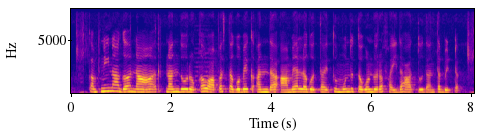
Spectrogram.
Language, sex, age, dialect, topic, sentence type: Kannada, female, 18-24, Northeastern, banking, statement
